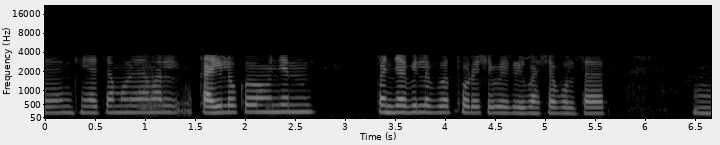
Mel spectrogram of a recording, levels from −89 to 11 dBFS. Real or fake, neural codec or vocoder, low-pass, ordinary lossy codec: real; none; 3.6 kHz; none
